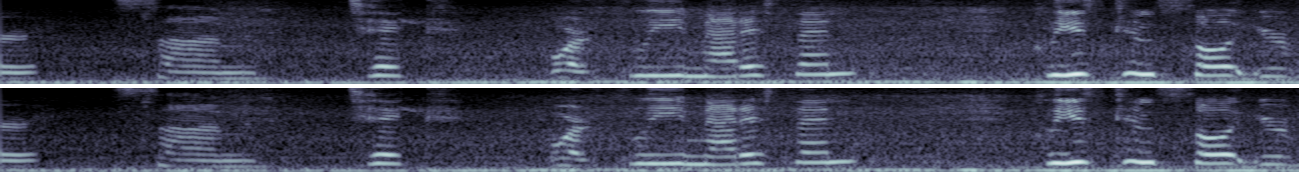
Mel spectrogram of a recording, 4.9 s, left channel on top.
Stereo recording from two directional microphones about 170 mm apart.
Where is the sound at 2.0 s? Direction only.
15° right (ahead or behind).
